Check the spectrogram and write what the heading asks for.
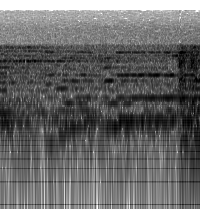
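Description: Music with steady, held tones, between stretches of play commentary.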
